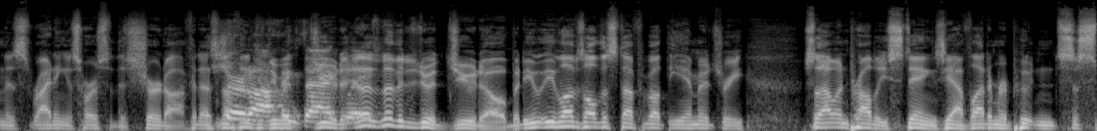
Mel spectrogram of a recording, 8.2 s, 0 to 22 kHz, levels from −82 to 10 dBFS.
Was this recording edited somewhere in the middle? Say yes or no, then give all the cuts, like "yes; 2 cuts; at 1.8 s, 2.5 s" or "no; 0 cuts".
no; 0 cuts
